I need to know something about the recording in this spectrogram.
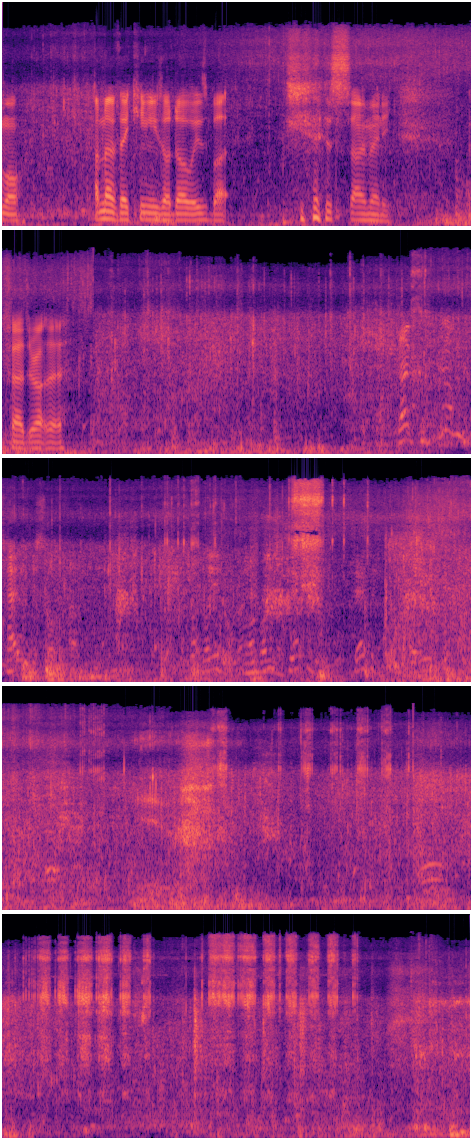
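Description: Water splashes against a boat hull.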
